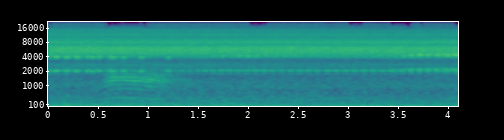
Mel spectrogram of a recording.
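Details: Cicadas in midsummer, recorded in stereo with an MKH-416 microphone: a dense, steady high-pitched buzzing hiss that never lets up, with a thinner ringing tone beneath it and a brief faint chirp near the start.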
